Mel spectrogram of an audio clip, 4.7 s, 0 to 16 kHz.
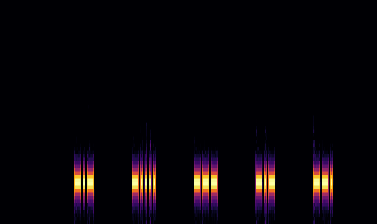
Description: Morse code, heard as a keyed tone, about 45 wpm, spaced as for 15 wpm, 700 Hz. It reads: K6OKG
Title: USA Call Signs - 6x Character Spacing - 45wpm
